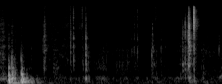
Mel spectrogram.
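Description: Handling of packaged paper craft supplies: a dull thump at the start as something is set down, a few light clicks, then a short crinkle of plastic packaging near the end.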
